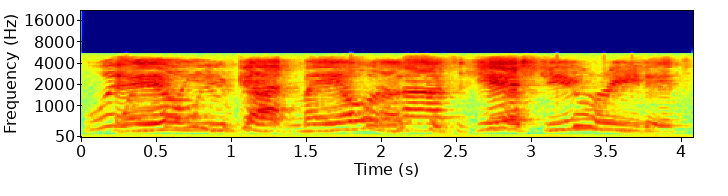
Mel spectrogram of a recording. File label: Hillbilly message; bound to annoy co-workers!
